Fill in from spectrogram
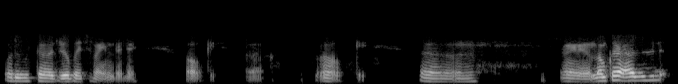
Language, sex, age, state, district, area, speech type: Malayalam, male, 30-45, Kerala, Palakkad, rural, conversation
